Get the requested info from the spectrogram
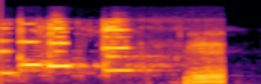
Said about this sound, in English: Can hear my fucking ringtone.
